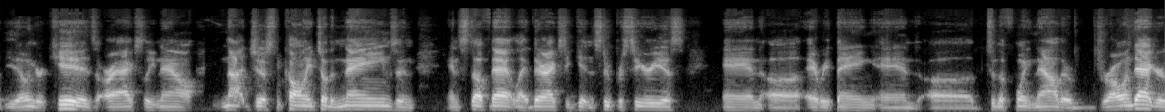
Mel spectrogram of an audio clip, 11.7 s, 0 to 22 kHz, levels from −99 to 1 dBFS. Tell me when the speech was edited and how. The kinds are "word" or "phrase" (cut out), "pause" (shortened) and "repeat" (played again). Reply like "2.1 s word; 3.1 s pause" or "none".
2.0 s pause; 2.8 s phrase; 4.9 s word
